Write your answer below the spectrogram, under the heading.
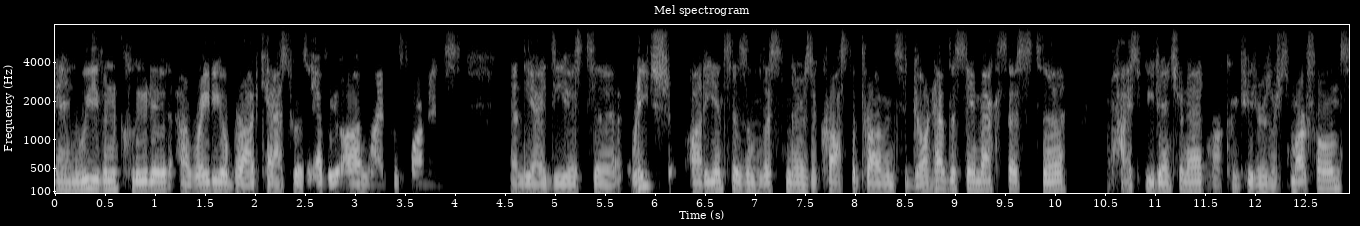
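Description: An ordinary speaking voice from a man, medium in pitch, at a moderate pace with fairly even intonation. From Manitoba, Canada, Anishinaabe. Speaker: music festival director. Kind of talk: interview.

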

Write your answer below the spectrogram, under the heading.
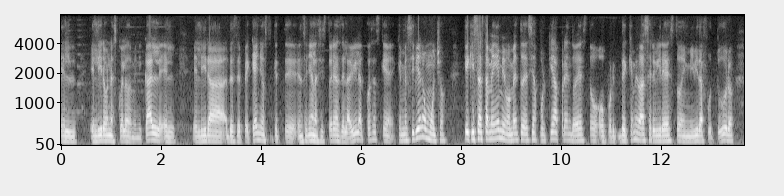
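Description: With a dark, mellow tone, a man talks at medium pitch and a moderate pace with ordinary pitch variation, the sound dry and close with no echo. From Ecuador. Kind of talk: testimony. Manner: hesitant with fillers.

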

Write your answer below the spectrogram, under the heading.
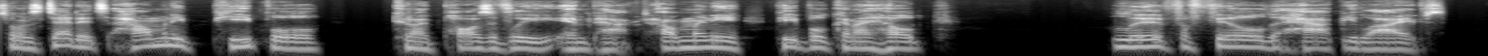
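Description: At a fairly quick pace, a somewhat breathy voice speaks with fairly even intonation and very even loudness, the sound dry and close with no echo. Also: man, medium pitch for a man. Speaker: entrepreneur and franchise founder. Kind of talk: interview conversation.

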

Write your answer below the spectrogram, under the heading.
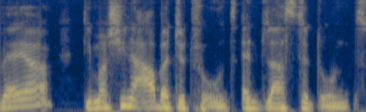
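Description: The dark, mellow tone comes through dry and close with no echo, at a moderate pace over a quiet background. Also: man. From Iran. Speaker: streamer and online commentator. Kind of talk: casual podcast conversation.

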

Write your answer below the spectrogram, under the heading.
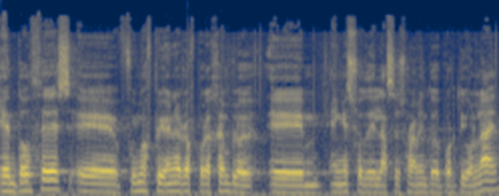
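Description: A man's medium-pitched voice at a moderate pace, with ordinary pitch variation, hardly any pauses and noticeable background noise. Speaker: fitness entrepreneur. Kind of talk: interview.

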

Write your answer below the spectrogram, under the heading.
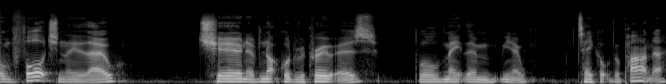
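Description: A northern English accent at a moderate pace, with ordinary pitch variation, long, frequent pauses and a very clean recording against a silent background. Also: man, medium pitch for a man. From Manchester, northern England. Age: 20s. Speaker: recruiter. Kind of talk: casual chat.

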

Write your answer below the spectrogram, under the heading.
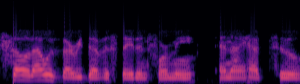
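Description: A woman's very deep, low voice with fairly even intonation at a moderate pace. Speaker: blind interviewee. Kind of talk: interview, personal story. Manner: melodic, peaceful.

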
